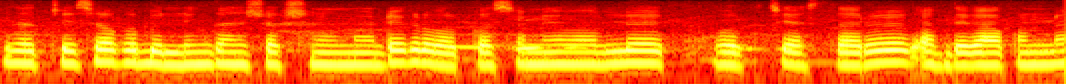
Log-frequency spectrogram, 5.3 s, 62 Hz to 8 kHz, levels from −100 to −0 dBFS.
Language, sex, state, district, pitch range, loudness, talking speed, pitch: Telugu, female, Andhra Pradesh, Annamaya, 195-215 Hz, -15 LUFS, 135 wpm, 200 Hz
